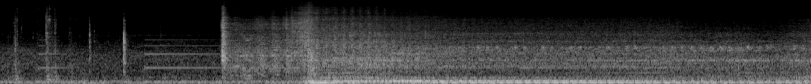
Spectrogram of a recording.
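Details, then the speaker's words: Dodge Ram pickup cold start heard through the wheel: a hard knock right at startup, then a rough rattling idle; worse the colder it is, Chrysler says the noise is normal. "Hear the real bad knock right at the beginning. And you hear that rattle. The colder it is, the worse it gets."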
